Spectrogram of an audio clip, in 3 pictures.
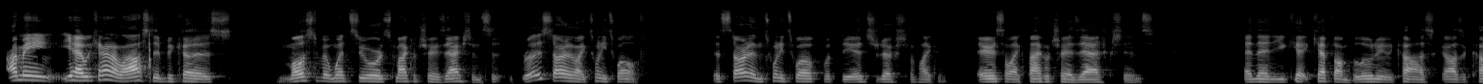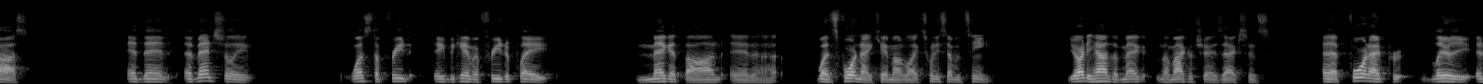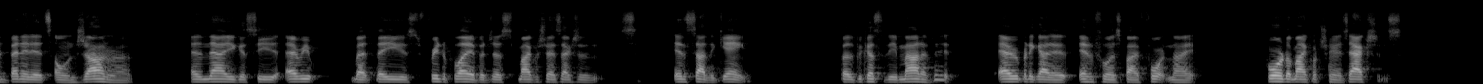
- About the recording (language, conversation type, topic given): English, unstructured, What scientific breakthrough surprised the world?
- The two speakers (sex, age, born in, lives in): male, 20-24, United States, United States; male, 35-39, United States, United States
- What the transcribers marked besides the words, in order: tapping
